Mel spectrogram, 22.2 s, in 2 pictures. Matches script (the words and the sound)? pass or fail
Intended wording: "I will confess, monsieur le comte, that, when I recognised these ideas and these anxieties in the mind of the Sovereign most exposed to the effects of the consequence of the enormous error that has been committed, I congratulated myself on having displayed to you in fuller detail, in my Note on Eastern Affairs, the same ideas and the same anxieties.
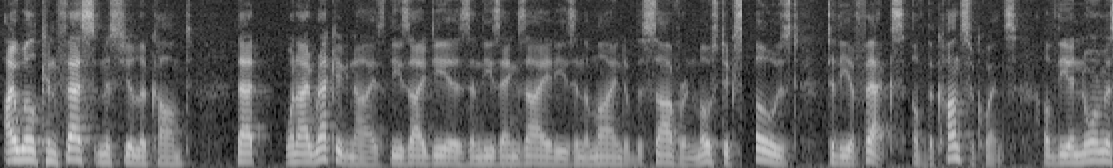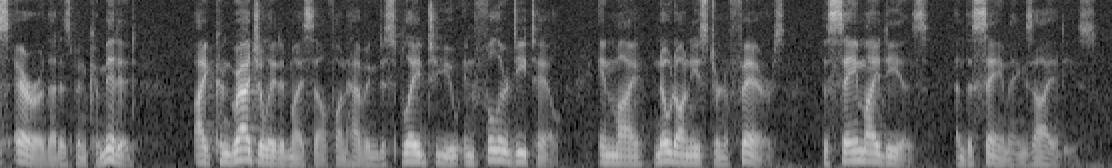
fail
